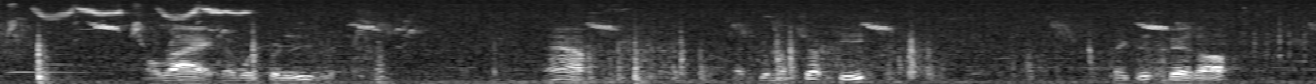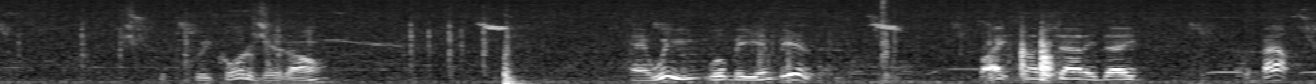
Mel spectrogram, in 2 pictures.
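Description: An older man talks calmly, close by.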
